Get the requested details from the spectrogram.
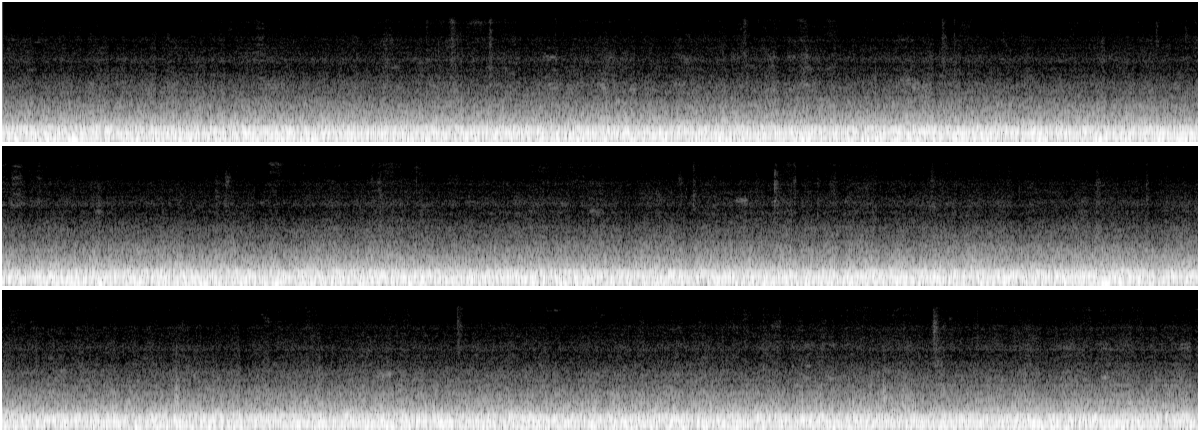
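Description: Jet engines roar steadily from inside an airliner cabin.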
